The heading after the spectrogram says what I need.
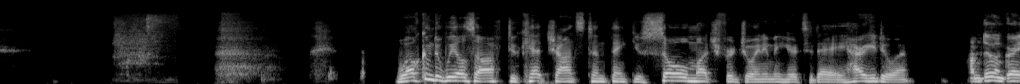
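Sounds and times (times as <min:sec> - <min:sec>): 
person taking a deep breath: 0:02.2 - 0:03.4
speech: 0:04.0 - 0:10.2.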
